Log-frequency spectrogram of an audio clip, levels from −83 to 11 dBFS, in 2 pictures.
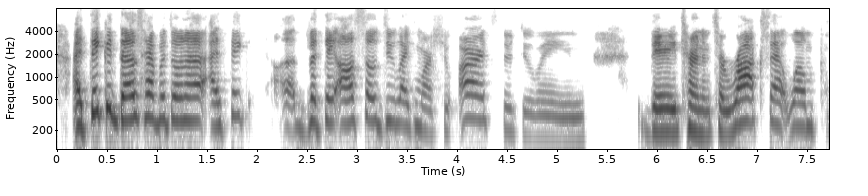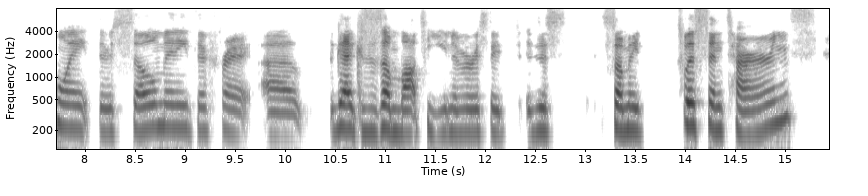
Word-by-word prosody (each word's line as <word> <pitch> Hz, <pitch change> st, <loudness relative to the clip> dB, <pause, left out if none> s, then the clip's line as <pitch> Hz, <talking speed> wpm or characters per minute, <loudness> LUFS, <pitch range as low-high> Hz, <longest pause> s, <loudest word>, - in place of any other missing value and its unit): I 225 Hz, -, +7 dB
think 340 Hz, -, +5 dB
it 375 Hz, -8 st, +6 dB
does 280 Hz, +1 st, +7 dB
have 290 Hz, -2 st, +3 dB
a 280 Hz, -, -1 dB
donut. 270 Hz, 0 st, +4 dB
I 225 Hz, 0 st, 0 dB
think, 310 Hz, -2 st, -6 dB, 0.4 s
uh 200 Hz, -, -5 dB
but 260 Hz, 0 st, 0 dB
they 260 Hz, -, +3 dB
also 265 Hz, +2 st, 0 dB
do, 260 Hz, +2 st, -8 dB
like, 235 Hz, -2 st, -5 dB
martial 195 Hz, -3 st, -11 dB
arts. 280 Hz, -1 st, -1 dB
They're 200 Hz, -1 st, -13 dB
doing 155 Hz, -3 st, -15 dB, 0.6 s
they 190 Hz, -1 st, +4 dB
turn 195 Hz, 0 st, +2 dB
into 180 Hz, +1 st, -4 dB
rocks 250 Hz, +8 st, +5 dB
at 240 Hz, -3 st, 0 dB
one 225 Hz, -1 st, -4 dB
point. 215 Hz, -1 st, -7 dB
There's 190 Hz, -1 st, -11 dB
so 205 Hz, +1 st, -4 dB
many 215 Hz, -2 st, -7 dB
different, 195 Hz, -2 st, -8 dB, 0.2 s
uh 170 Hz, -1 st, -5 dB, 0.4 s
again, 210 Hz, +1 st, +4 dB
'cause 195 Hz, -, -9 dB
it's 190 Hz, +2 st, -8 dB
a 210 Hz, -, +6 dB
multi-universe, 185 Hz, 0 st, -5 dB
they 180 Hz, -2 st, -8 dB, 0.2 s
they 180 Hz, -, -10 dB
just 195 Hz, 0 st, -7 dB, 0.3 s
so 210 Hz, -3 st, +1 dB
many 195 Hz, -1 st, -4 dB, 0.3 s
twists 230 Hz, -1 st, +3 dB
and 205 Hz, -3 st, 0 dB
turns 215 Hz, +11 st, -3 dB
210 Hz, 170 wpm, -22 LUFS, 190-250 Hz, 0.6 s, I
